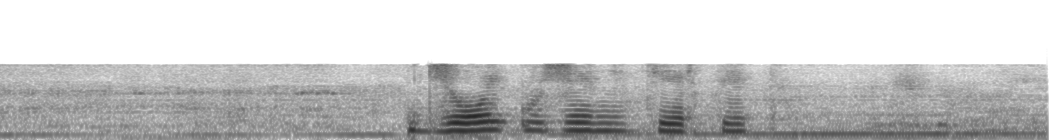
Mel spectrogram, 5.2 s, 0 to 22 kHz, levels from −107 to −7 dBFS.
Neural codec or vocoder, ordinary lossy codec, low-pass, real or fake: codec, 32 kHz, 1.9 kbps, SNAC; AAC, 16 kbps; 7.2 kHz; fake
